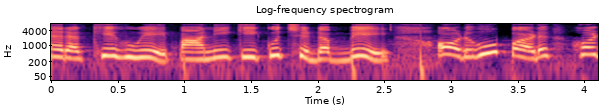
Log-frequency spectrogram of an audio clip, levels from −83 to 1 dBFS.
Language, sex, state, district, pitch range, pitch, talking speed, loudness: Hindi, female, Bihar, West Champaran, 295-375 Hz, 325 Hz, 130 wpm, -10 LUFS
